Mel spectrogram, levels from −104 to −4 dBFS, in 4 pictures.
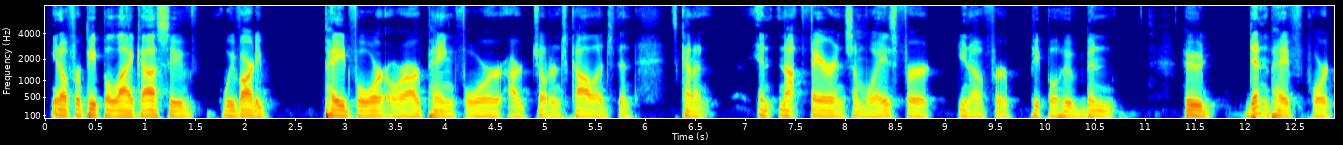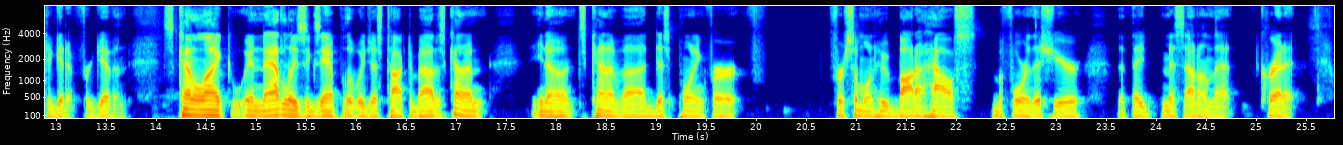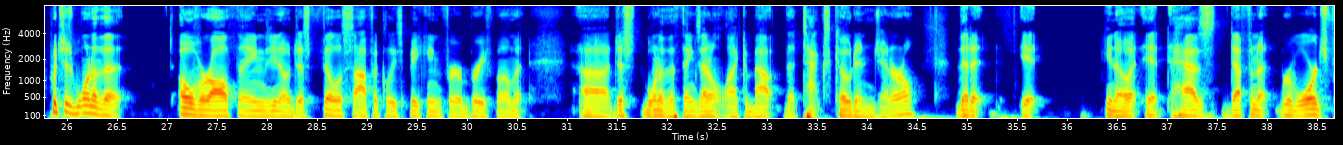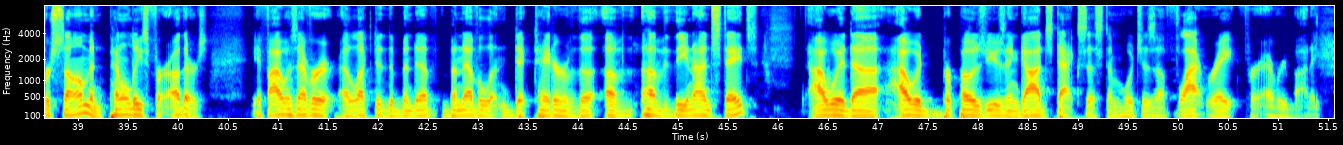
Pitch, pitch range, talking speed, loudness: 100 Hz, 90-105 Hz, 185 wpm, -34 LUFS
